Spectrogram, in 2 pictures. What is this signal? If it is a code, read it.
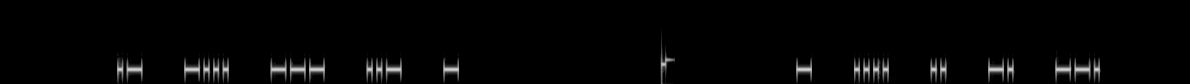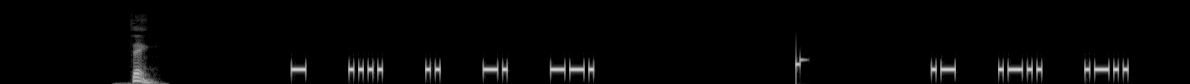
Morse code, heard as a keyed tone, about 25 wpm, spaced as for 14 wpm, 700 Hz. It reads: ABOUT THING THING ALL
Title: 3x Character Spacing - Top 100 Words - 25wpm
